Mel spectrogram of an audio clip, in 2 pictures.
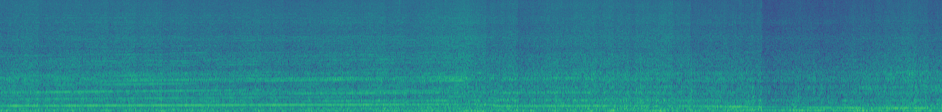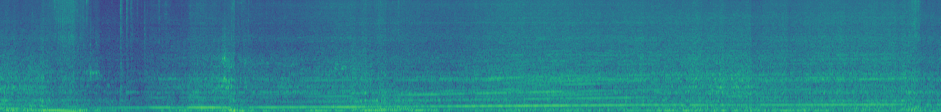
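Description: Race car's engine heard from inside the open cockpit at high revs. Its note falls as the car slows for a corner about halfway through, dips briefly, then rises steadily as the car accelerates back up through the revs, with a constant rush of wind and road noise throughout.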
